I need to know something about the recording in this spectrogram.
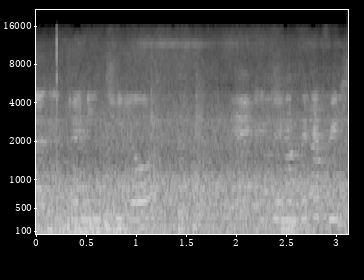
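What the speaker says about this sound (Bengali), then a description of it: "এই দেখো ফাঁকা ট্রেন" A moving passenger train heard from inside an empty carriage: a continuous rumbling roar with faint rail clatter and light squeal, steady throughout, with voices faintly present.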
